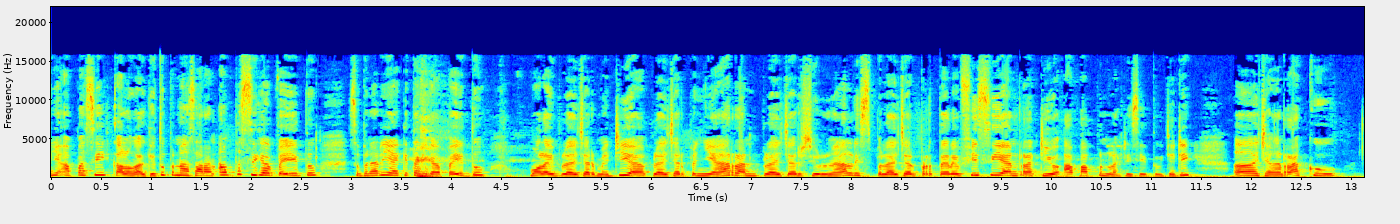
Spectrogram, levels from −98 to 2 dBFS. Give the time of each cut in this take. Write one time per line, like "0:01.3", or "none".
none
